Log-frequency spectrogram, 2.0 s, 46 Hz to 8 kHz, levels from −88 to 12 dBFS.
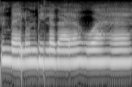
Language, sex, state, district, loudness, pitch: Hindi, female, Jharkhand, Palamu, -11 LUFS, 205 Hz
